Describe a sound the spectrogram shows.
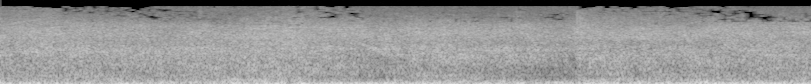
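A beam rifle fires with sharp zaps.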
